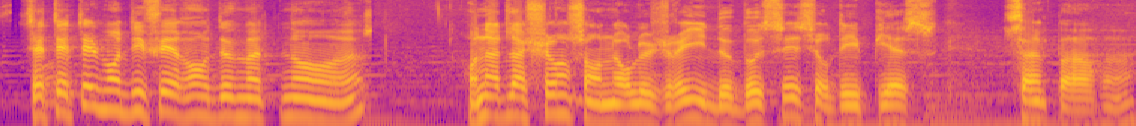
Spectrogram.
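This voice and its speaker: Music plays in the background. A man speaks at a fairly slow pace with lively intonation. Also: fairly high pitch for a man. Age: 80s+. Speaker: retired watchmaker. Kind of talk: interview answer.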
